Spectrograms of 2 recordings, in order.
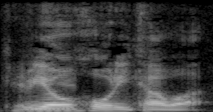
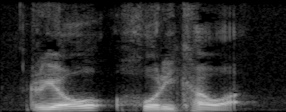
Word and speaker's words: Ryo Horikawa: I mean, if you're going for a Street Fighter type of pronunciation, you'd probably say Ryo, but no. The Japanese language, it has some weird pronunciations when there's a one, like, kind of letter or symbol, mm-hmm. and they combine other small symbols to make another sound. Mm. In this case, it's a ri, R-I, and right next to it would be a small yo, y-o, and this makes the sound ryo.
